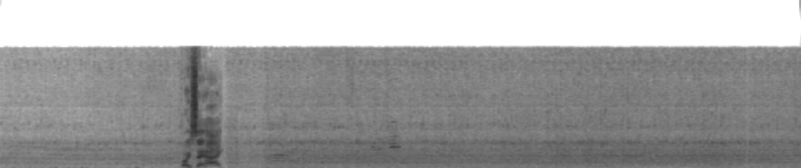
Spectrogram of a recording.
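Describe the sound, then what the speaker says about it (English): Trucks backing into a shop on a bitterly cold night make a steady, low engine drone that holds throughout, with a brief loud burst near the start and a short spoken phrase over the rumble. "So they're backing a lot of the trucks in for the weekend."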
